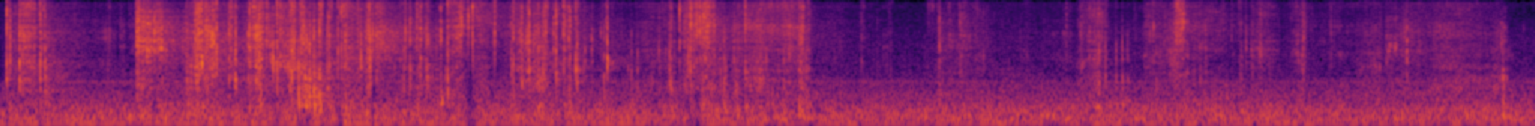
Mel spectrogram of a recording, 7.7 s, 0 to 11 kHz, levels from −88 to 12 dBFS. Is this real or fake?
fake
